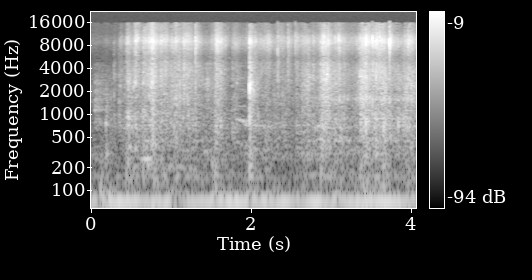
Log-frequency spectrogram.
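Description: Clear plastic packaging bags crinkling and rustling as they are handled, in irregular crackles with one sharp click about two seconds in. A steady low hum runs underneath.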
